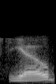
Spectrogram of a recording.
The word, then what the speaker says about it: Yeo: And his associate's name is, it's pronounced Yo, but it's actually spelled Y-E-O.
